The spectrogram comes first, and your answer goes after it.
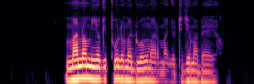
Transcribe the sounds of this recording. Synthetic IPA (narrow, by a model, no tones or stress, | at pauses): manɔmɪjɔɡɪt̪wolomadwoŋmarmaɲotid͡ʒemabɛjɔ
